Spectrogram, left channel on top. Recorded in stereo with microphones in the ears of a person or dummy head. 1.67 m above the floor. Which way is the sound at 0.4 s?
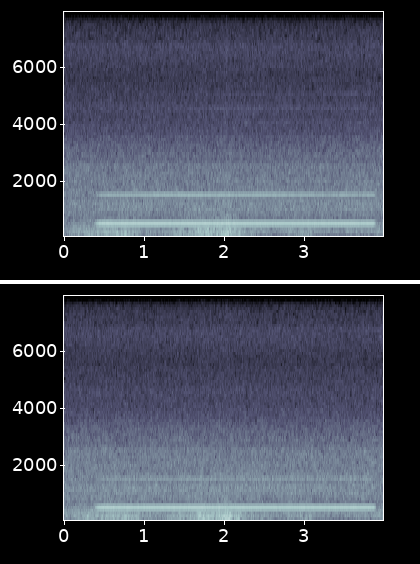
75° left (ahead or behind).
